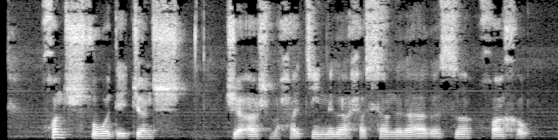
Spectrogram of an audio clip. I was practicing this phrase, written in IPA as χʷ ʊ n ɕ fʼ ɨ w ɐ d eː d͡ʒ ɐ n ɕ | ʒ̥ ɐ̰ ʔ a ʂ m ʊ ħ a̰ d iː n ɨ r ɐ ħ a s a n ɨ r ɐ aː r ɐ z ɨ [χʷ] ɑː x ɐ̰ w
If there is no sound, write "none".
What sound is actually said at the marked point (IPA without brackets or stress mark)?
χʷ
